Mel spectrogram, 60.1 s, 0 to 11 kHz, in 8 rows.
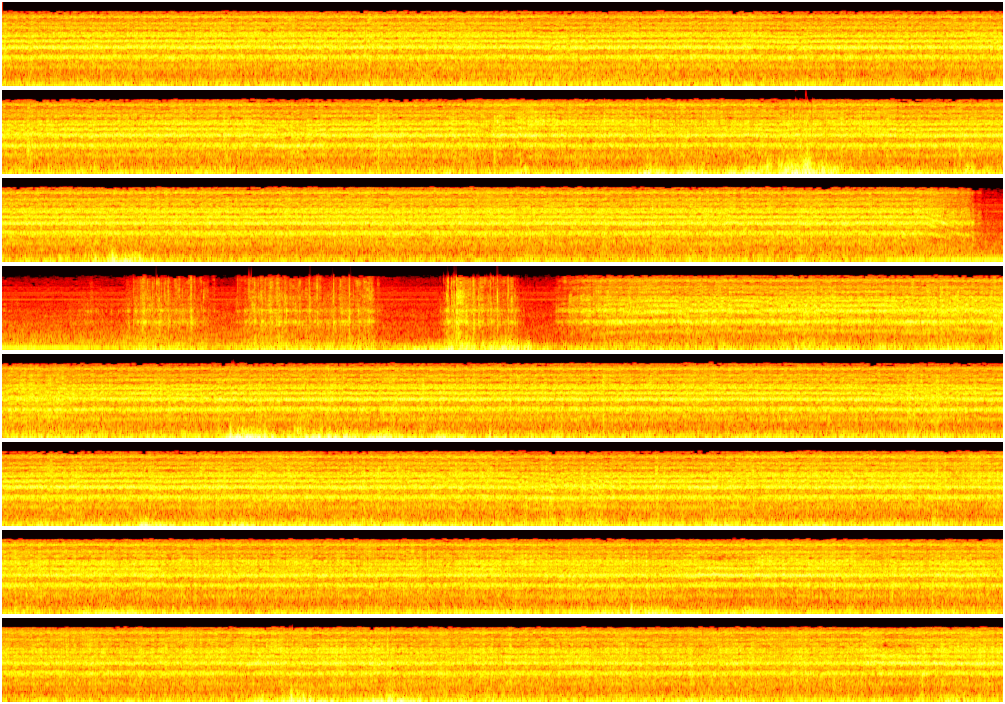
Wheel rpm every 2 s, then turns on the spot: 160, 160, 160, 160, 160, 160, 160, 160, 160, 160, 150, 20, 20, 90, 160, 160, 160, 160, 160, 160, 160, 160, 160, 160, 160, 160, 160, 160, 160, 160.
22-26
